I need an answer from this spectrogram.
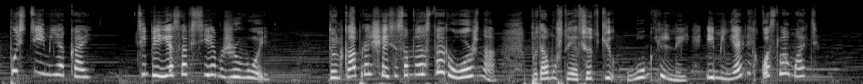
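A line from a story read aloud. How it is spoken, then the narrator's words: Squeak. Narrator (Russian): он пропищал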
